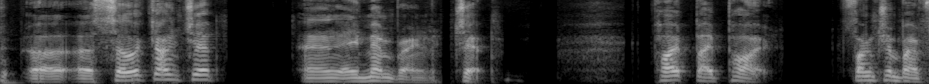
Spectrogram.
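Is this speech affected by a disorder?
Yes: tongue cancer; recovering, tongue exercises.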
